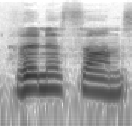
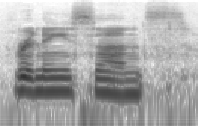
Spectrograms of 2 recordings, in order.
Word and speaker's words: Renaissance: It's a French word, char. Renaissance, or kung usual na to i-pronounce, Renaissance.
